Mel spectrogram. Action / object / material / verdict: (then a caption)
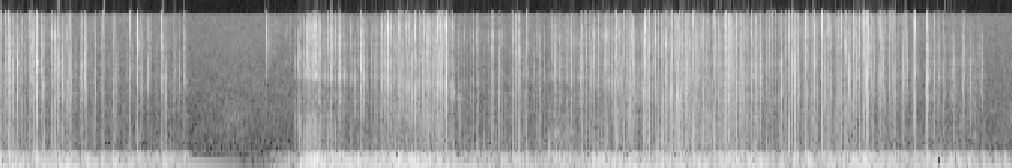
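scrape / metal mesh microphone grille / metal mesh / none. Long acrylic nails and fingertips rub and scratch over the hollow metal mesh grille of a bare pink microphone. Dense, low rumbling friction is layered with quick bright scratchy clicks, with a brief quiet pause partway through before the scratching resumes.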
